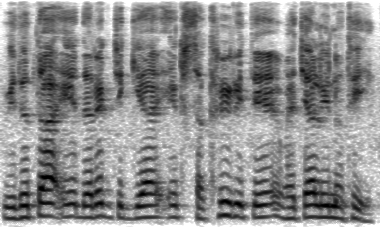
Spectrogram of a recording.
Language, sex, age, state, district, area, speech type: Gujarati, male, 60+, Gujarat, Anand, urban, spontaneous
